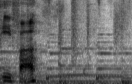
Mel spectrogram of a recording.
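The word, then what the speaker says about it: Aoife: is this uh which do you want to guess how this is pronounced e it's pretty close EA it is epha epha four Prismatic shards give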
